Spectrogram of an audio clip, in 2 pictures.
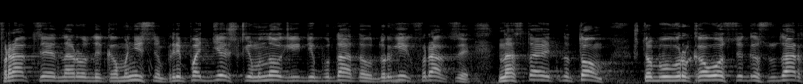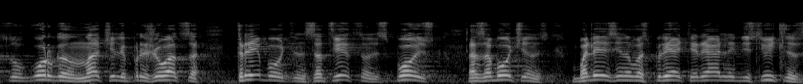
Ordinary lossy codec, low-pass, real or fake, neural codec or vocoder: none; 7.2 kHz; real; none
